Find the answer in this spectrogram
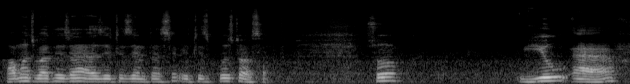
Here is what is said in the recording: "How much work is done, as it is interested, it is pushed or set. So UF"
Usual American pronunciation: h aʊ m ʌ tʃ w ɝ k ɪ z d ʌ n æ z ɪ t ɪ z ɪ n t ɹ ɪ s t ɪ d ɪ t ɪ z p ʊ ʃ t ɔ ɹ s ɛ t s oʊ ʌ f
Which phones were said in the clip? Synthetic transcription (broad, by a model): h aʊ m ʌ tʃ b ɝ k ɪ z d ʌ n æ z ɪ t ɪ z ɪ n t ɹ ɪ s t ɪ ɪ t ɪ z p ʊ s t ɔ ɹ s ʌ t s oʊ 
